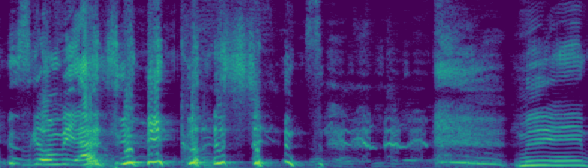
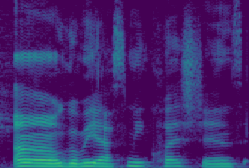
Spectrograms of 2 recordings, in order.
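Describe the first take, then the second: First: Laughing and a bit high; nervous giggle through the words. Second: Said in the usual way. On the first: Real, not acted. Host introduces the co-host, laughing nervously.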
